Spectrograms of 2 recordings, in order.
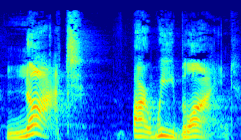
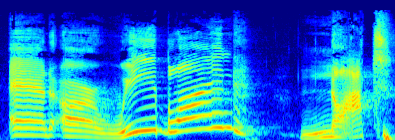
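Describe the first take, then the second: First: "Not" hit loud and first, then "are we blind" slow; stress on Not. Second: Slow, stretched mock-indignant "And are we blind? Not."; indignant Pharisees. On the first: Shown as a demonstration. Preacher showing the literal word order, "Not" stressed first. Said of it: "the "not" is first". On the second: Preacher mocking the Pharisees' reply, slow and indignant. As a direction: drag it out like a smug scoffer. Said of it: "that's about as contemporary as I get sometimes with idioms".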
